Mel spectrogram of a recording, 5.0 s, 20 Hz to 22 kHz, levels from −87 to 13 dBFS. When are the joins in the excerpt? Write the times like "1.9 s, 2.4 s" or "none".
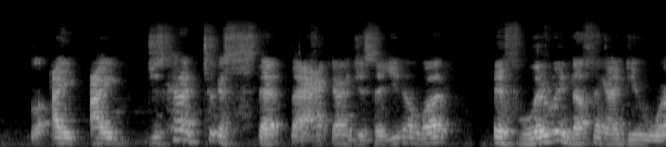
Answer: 3.5 s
